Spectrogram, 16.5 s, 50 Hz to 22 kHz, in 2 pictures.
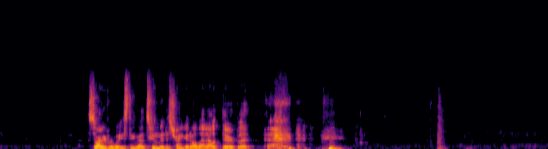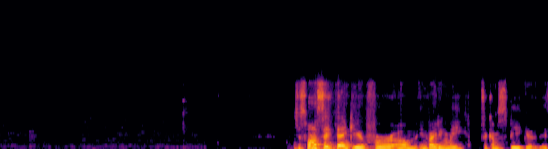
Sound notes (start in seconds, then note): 4.0 chuckles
